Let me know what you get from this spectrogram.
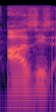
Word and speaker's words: Aussies: Now you Aussies, am I saying that right? Aussies? How do I say it? I always say it wrong. That's better. The second way is better.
